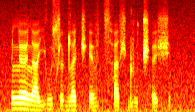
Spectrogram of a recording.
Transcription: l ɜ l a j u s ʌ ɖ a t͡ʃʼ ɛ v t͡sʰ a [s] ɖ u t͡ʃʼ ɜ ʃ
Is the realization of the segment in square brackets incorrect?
no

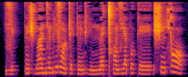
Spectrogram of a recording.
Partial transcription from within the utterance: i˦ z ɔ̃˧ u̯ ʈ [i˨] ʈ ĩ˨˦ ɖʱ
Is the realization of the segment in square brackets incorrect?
no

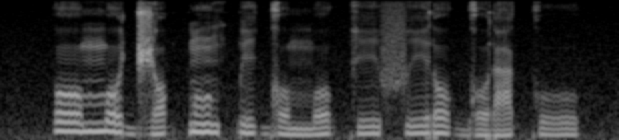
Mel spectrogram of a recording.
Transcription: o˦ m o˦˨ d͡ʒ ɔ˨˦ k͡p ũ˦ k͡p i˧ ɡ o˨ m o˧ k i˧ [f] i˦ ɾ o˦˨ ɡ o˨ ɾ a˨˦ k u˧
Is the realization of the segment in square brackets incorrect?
no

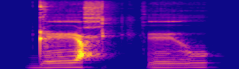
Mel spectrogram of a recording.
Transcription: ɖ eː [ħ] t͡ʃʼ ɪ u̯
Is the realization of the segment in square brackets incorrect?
no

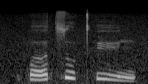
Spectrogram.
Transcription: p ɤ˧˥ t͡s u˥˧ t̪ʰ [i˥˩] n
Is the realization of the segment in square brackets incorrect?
yes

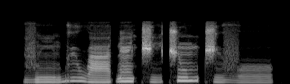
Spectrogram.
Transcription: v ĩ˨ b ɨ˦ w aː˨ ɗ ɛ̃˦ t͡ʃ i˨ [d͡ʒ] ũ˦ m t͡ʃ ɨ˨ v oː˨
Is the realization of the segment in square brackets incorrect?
yes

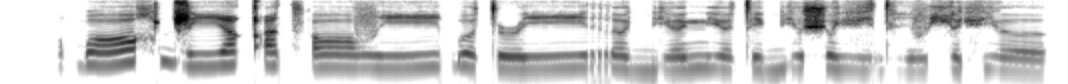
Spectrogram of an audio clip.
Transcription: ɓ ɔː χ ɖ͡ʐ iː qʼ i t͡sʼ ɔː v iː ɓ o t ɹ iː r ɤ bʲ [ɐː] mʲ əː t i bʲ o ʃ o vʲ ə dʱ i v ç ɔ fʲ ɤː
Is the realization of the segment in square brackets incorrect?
yes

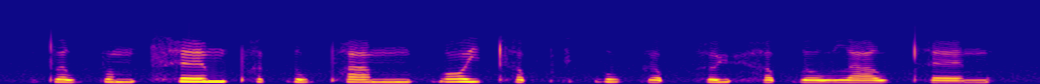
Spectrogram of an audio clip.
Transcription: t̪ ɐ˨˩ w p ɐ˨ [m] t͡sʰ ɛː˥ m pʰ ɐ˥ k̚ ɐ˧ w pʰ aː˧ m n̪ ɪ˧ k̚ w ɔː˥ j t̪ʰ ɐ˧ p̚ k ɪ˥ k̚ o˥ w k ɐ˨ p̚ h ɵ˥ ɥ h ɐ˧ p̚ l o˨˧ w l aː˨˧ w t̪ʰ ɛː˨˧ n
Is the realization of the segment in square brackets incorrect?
no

